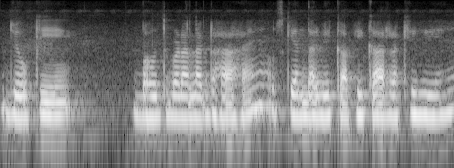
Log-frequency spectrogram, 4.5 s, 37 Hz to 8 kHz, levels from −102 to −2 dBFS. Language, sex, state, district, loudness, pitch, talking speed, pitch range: Hindi, female, Bihar, West Champaran, -17 LUFS, 190 Hz, 185 wpm, 185-205 Hz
